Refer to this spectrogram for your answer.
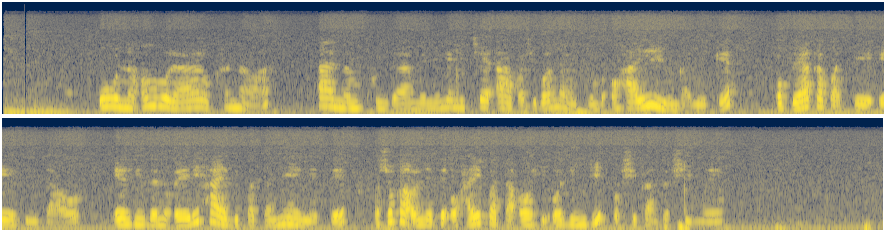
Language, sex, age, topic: Oshiwambo, female, 18-24, agriculture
